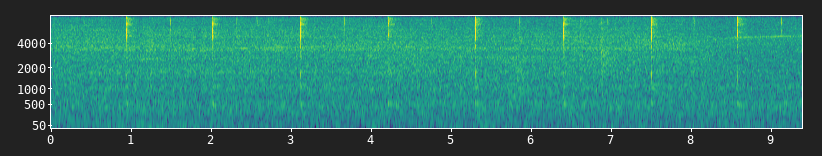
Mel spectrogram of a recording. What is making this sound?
valve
